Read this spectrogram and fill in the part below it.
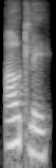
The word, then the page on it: outlay: Indian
